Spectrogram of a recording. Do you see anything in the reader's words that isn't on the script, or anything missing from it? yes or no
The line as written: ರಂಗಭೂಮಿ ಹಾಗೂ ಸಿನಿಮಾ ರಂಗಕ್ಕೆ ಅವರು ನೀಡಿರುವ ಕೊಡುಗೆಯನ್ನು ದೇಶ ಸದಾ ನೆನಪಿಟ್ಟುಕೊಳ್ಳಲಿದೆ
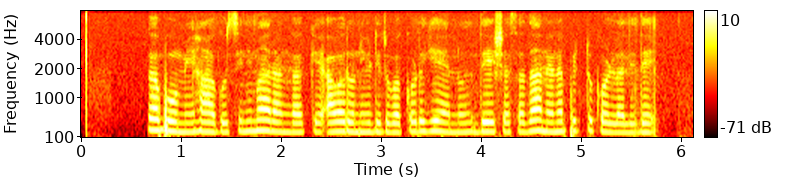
no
